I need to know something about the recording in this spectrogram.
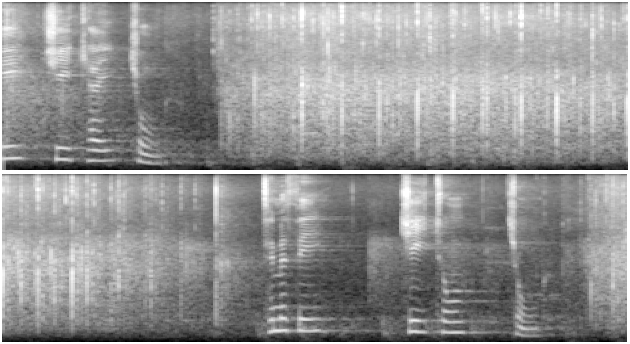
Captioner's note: applause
